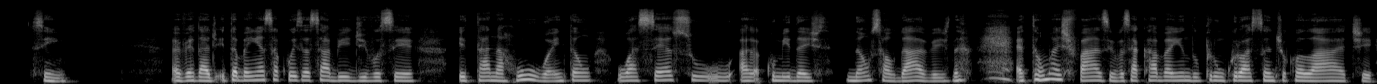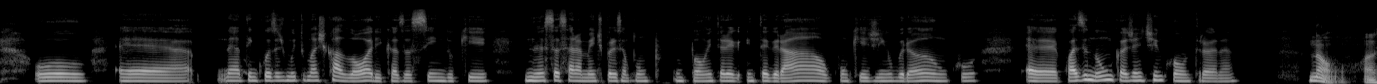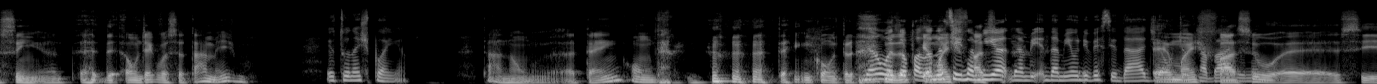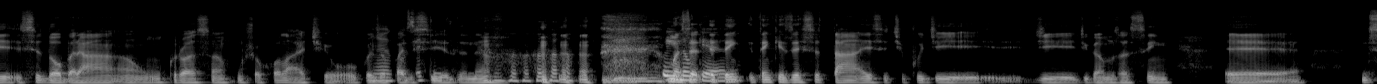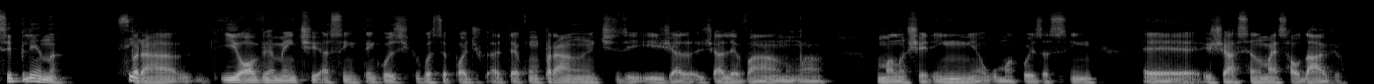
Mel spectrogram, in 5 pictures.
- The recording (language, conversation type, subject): Portuguese, advice, Como posso controlar os desejos por comida entre as refeições?
- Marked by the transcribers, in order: chuckle; laugh; laughing while speaking: "até encontra"; laugh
